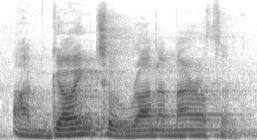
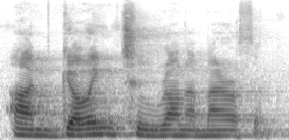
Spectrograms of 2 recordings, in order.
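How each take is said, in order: The two takes are said the same way.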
